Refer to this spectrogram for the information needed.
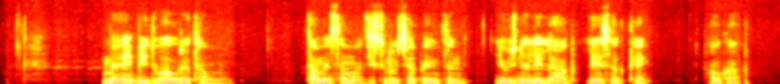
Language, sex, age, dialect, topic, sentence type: Chhattisgarhi, male, 18-24, Northern/Bhandar, banking, question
